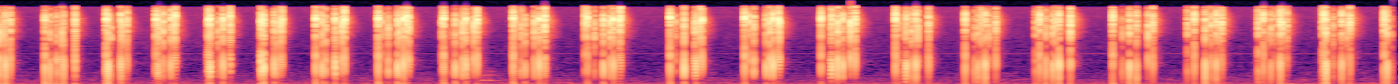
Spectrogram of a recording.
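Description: Long nails tap quickly on the edge of a smartphone's plastic case and on its glass screen. The result is a steady series of short, dry, bright clicks in small clusters, with no ring and almost no low end.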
